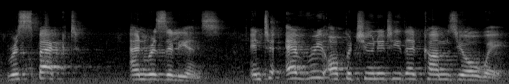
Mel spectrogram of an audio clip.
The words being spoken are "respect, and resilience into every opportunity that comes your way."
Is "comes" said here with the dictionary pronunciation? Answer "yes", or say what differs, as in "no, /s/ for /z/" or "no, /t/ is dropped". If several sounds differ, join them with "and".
yes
